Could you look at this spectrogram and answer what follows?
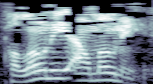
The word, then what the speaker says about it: paloni almoni: That word for friend is paloni almoni. It rhymes. Hey, yeah, it sounds kind of funny, right?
